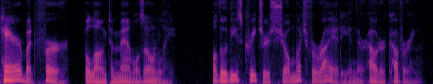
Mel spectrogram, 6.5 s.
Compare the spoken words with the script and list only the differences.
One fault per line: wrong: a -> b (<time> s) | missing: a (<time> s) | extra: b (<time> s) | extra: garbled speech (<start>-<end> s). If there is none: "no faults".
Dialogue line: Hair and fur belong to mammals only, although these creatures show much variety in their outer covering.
wrong: and -> but (0.3 s)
